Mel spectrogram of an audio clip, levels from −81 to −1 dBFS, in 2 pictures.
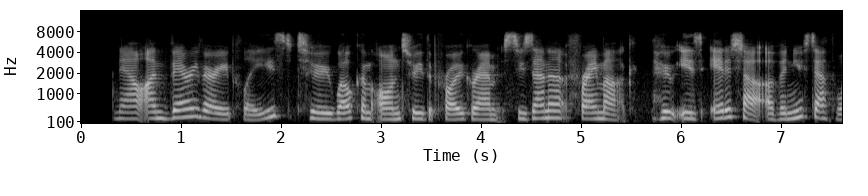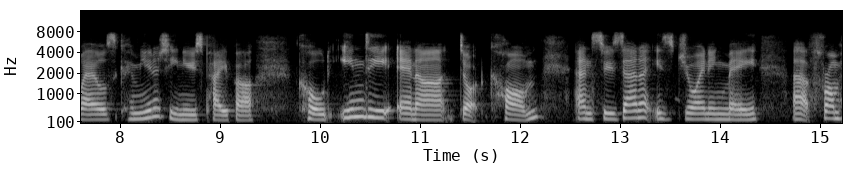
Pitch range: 170-200 Hz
